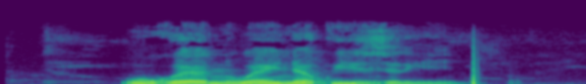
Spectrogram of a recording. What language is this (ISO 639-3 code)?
kab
